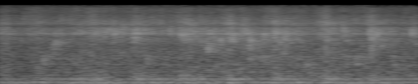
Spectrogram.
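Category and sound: household object, shower running water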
